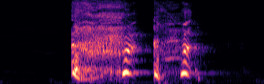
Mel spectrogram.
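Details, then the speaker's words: Two harsh, voiced coughs in quick succession from an adult still ill for over a week, a cough with a cold; talking too much brings on a coughing fit. "But if I talk too much, I'm going to have a coughing fit."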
